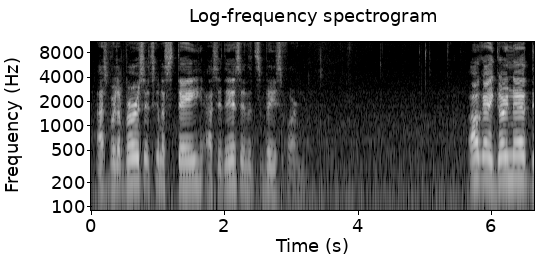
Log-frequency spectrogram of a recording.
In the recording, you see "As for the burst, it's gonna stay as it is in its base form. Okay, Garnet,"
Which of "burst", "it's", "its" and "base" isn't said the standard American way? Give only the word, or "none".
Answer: burst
